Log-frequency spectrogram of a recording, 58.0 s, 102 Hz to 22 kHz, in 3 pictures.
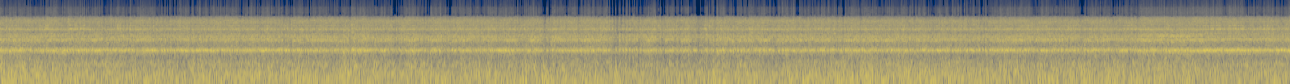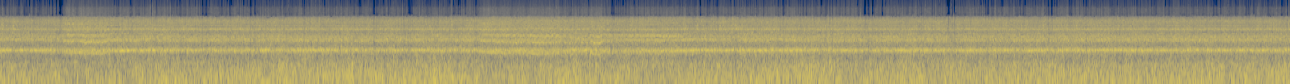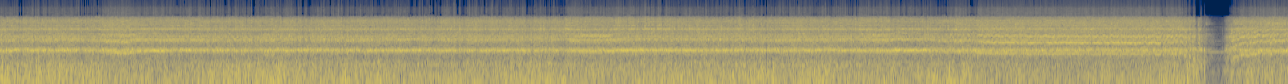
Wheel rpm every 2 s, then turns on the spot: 230, 230, 230, 230, 240, 230, 230, 230, 230, 230, 220, 230, 230, 220, 210, 230, 240, 230, 230, 230, 230, 240, 230, 230, 230, 230, 220, 210, 120.
none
